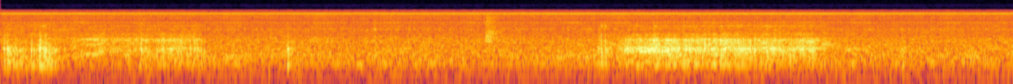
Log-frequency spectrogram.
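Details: Sleeping pet dogs Candy and Frank in their last days; two long rasping snore breaths, each about two seconds, separated by quiet pauses, over a faint constant high-pitched hum.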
